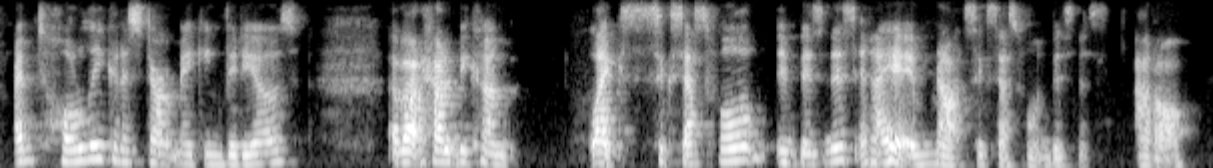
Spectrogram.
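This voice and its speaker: The audio is poor as a young woman with a medium-pitched, whiny and needy voice chats casually with her livestream audience. Rambling and scatterbrained, she puts herself down and occasionally lets out excited squeals.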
